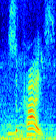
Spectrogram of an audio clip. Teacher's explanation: And the last is the word surprise is often pronounced surprise instead of surprise, with the first R gone for easier and smoother speech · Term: dissimilation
